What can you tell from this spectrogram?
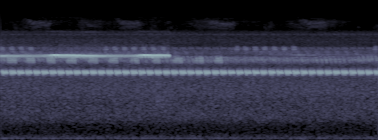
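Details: Loud, high ringing trill of a bell cricket for the first two and a half seconds, after which only fast, regular lower insect pulses and softer trilling remain.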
